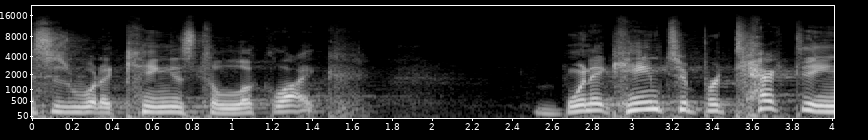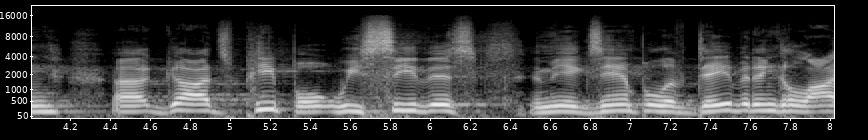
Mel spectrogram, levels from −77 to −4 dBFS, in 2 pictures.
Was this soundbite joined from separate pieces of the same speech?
yes; 1 cut; at 2.6 s

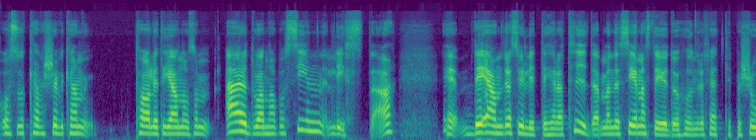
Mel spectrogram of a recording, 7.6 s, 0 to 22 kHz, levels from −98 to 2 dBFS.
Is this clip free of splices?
yes; 0 cuts

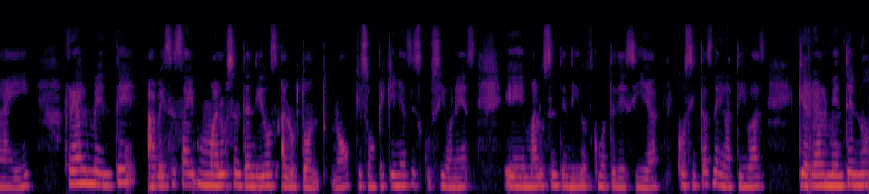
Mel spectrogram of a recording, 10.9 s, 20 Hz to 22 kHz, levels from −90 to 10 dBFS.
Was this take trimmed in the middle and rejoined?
no; 0 cuts

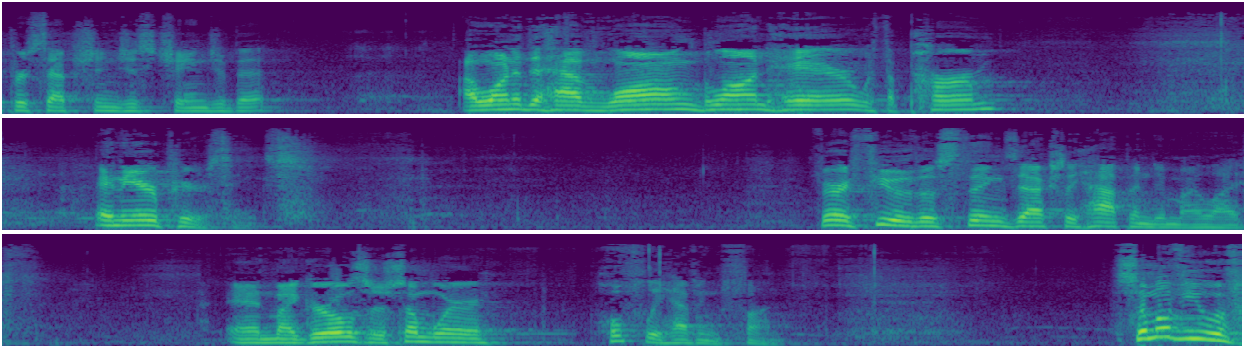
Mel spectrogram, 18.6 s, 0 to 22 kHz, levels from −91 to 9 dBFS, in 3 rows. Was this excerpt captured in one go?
no; 3 cuts; at 2.3 s, 13.4 s, 15.3 s

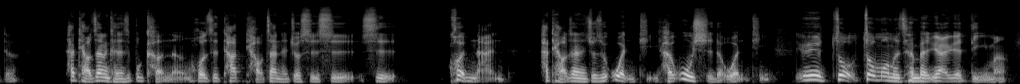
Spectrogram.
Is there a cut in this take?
yes; 1 cut; at 7.9 s

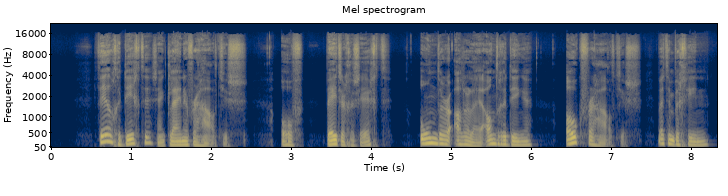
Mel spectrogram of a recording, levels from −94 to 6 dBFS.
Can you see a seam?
yes; 1 cut; at 4.4 s

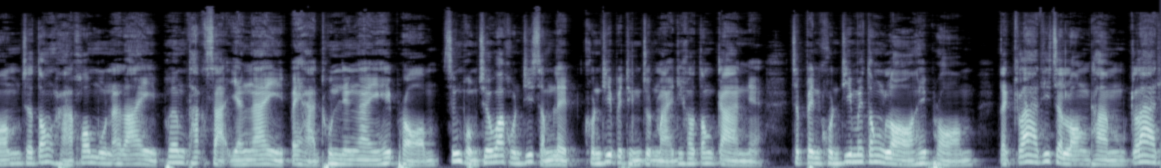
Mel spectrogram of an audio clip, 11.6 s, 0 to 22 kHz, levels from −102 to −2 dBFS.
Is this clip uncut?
no; 1 cut; at 4.4 s

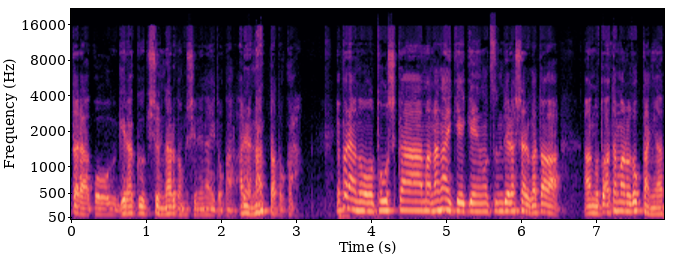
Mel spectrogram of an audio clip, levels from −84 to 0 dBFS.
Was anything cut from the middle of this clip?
yes; 1 cut; at 3.4 s

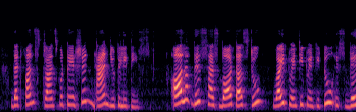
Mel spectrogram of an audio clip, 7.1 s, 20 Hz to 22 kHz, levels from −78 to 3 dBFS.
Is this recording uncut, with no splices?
no; 2 cuts; at 1.9 s, 3.3 s

